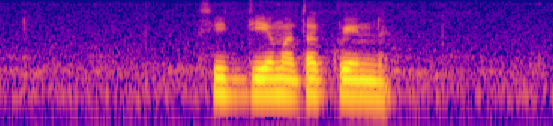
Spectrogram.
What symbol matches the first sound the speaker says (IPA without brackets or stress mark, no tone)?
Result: s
